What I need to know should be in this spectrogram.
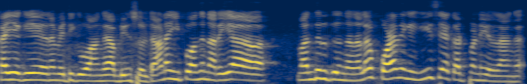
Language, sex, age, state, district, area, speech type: Tamil, female, 60+, Tamil Nadu, Salem, rural, spontaneous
